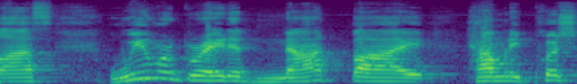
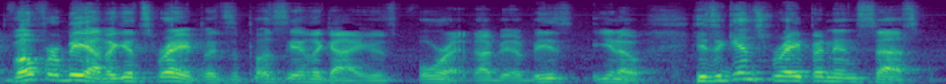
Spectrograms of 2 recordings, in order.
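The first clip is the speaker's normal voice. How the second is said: ordinary talk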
